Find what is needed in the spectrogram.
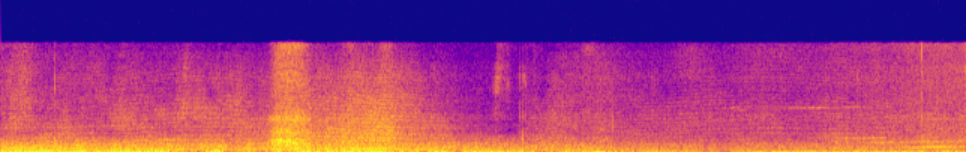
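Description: Wind noise on the microphone, with the faint, slightly wavering whine of a small FPV drone's motors in the distance.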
